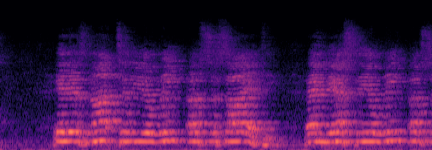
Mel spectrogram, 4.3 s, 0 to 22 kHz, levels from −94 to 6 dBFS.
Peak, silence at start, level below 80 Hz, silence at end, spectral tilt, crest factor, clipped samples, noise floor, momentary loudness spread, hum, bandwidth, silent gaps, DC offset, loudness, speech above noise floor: -14 dBFS; 0.5 s; -64 dBFS; 0 s; -6.5 dB/octave; 16 dB; under 0.1%; -57 dBFS; 7 LU; none; 10.5 kHz; none; 0.1%; -30 LUFS; 28 dB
